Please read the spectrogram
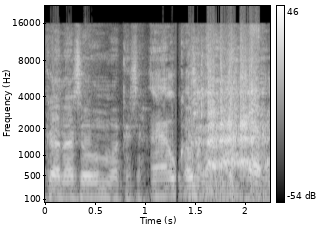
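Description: A man talking in a wavering, drawn-out voice, giving way to laughter from the men around the table about halfway through.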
